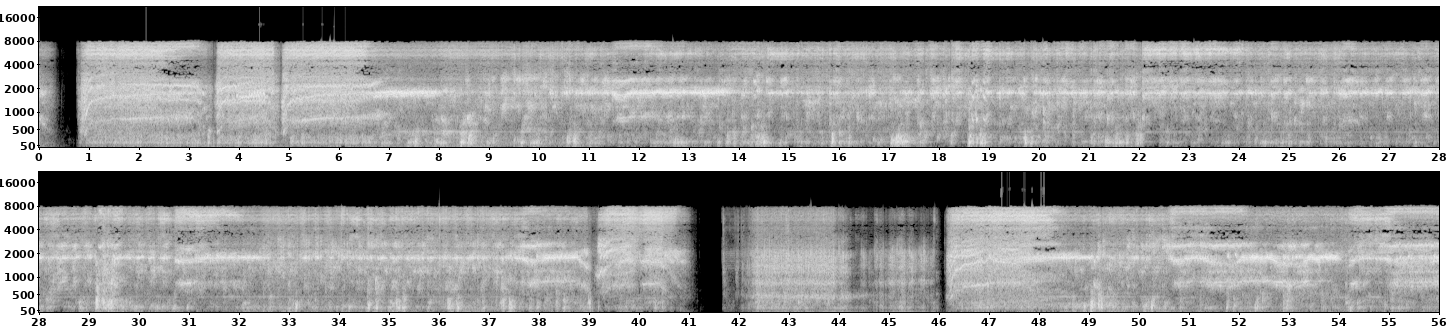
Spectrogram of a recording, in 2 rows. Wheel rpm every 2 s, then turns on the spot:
100, 170, 160, 220, 230, 230, 230, 240, 230, 230, 230, 230, 230, 230, 230, 230, 230, 230, 230, 190, 70, 20, 20, 150, 230, 230, 220, 220.
42-46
